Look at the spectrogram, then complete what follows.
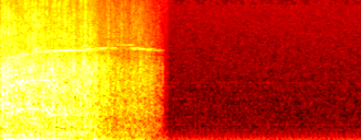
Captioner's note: applause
